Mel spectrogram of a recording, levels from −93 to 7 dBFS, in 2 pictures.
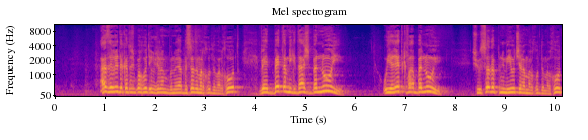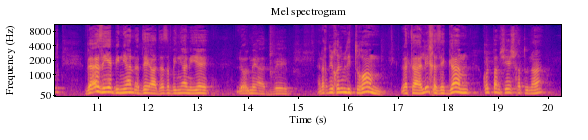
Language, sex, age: Hebrew, male, 50-69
